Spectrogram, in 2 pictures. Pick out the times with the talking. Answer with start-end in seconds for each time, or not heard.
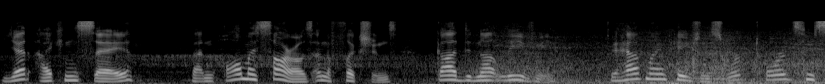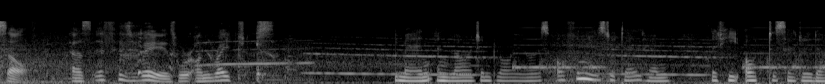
0.0-11.0, 12.2-16.4.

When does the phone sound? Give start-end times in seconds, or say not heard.
not heard.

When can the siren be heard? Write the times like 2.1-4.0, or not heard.
10.2-16.4.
